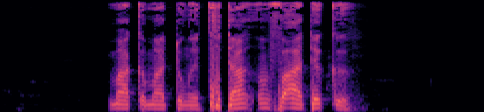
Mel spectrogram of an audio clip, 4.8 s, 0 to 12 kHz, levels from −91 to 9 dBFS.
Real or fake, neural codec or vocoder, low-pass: real; none; 10.8 kHz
